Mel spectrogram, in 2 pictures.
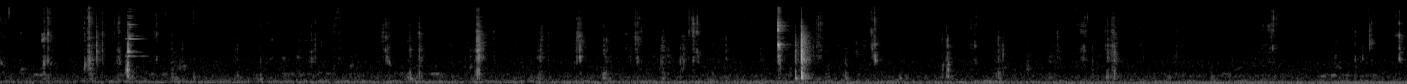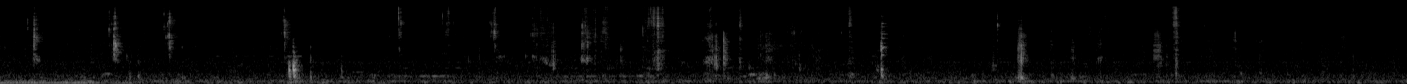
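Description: Close-up chewing and biting of breaded fried pork chop, with irregular crisp clicks and crunches from the mouth; the loudest bite comes about 8 seconds in.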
